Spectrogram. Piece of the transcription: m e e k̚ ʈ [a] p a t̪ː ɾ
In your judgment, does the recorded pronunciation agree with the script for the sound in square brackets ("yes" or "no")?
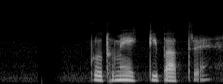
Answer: no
